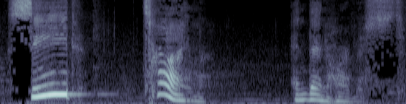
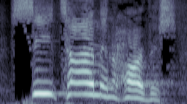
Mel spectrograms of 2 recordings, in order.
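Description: First: Seed and time are separated by pauses. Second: Seed time is said as one phrase. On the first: Time passes between the seed and the harvest. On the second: Seed time is the season for sowing.

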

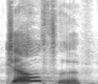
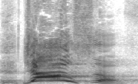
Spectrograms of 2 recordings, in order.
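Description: First: The name is said quietly, without force. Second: The name is shouted loudly.

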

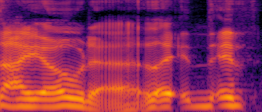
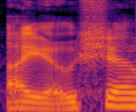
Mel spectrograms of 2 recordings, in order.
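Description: First: The middle consonant is a 't' sound. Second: The middle consonant is a 'sh' sound. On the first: The speaker calls it right. "But it's Iota. It's written Iota" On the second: The speaker calls it wrong. "They pronounce it Iosha, which drives me crazy"

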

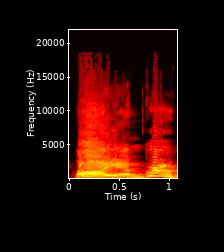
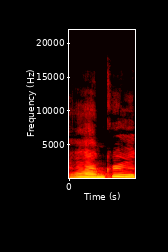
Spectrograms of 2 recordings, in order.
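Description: First: The voice sounds angry and forceful. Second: The voice sounds frightened and timid. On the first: The character is mad. "if he's mad" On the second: The character is scared. "if he's scared"

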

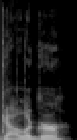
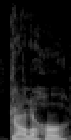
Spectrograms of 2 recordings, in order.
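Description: First: The middle g sound is pronounced. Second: The middle g sound is left out. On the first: The speaker calls it wrong. "but it's not" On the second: The speaker calls it right. "You don't pronounce the G"

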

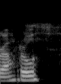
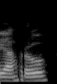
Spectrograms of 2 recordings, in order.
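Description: First: The final s sound is pronounced. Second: The final s sound is dropped.

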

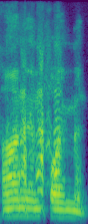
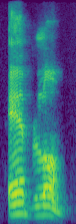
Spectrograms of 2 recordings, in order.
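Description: First: The word is said in full, all syllables. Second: The word is squeezed into two short syllables. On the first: "So the word is unemployment" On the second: "the way he pronounces it is Eblom"

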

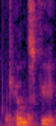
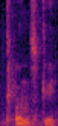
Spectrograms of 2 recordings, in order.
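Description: First: There is no L sound after the K. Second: An L sound follows the K. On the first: The speaker calls it right. "Kinski, not Kinski" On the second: The speaker calls it wrong. "Why did I put an L on there?"

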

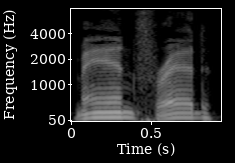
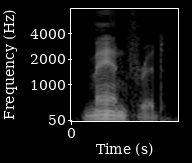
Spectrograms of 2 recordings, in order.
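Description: First: The name is split into two separate words. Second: The name is said smoothly as one word.

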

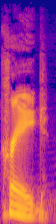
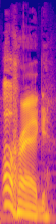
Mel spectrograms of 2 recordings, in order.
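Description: First: The vowel is long, like in ache. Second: The vowel is short, like in egg. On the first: The speaker calls it wrong. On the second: The speaker calls it right.

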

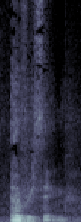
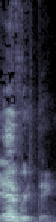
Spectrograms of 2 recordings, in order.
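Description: First: It is said without a regional accent. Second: It is said in a New Jersey accent.

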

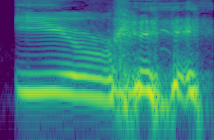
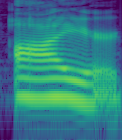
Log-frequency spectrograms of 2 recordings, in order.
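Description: First: The word sounds like 'eerie', two syllables. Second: The word sounds like 'ire', one syllable. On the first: The speaker calls it wrong. "to a stupid American, it would be Erie" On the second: The speaker calls it right. "say it right. It's Ire because it's spelled E-Y-R-E"

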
